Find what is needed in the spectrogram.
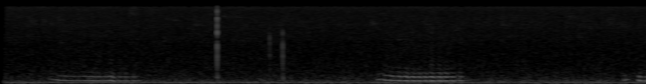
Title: Cat snoring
